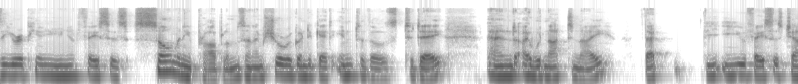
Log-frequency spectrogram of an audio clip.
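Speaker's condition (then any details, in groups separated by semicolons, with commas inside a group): No condition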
